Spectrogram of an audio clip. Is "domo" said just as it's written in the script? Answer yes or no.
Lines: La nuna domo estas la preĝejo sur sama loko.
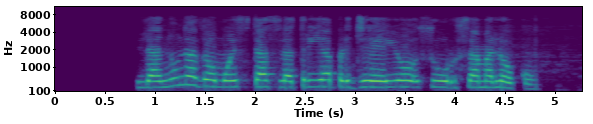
yes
